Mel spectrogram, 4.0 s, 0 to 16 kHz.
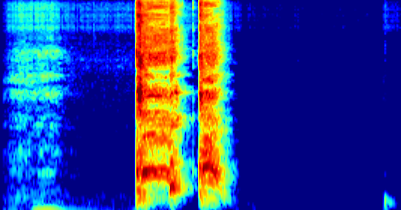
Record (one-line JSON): {"cough_length": "4.0 s", "cough_amplitude": 32768, "cough_signal_mean_std_ratio": 0.34, "survey_phase": "beta (2021-08-13 to 2022-03-07)", "age": "45-64", "gender": "Female", "wearing_mask": "No", "symptom_none": true, "smoker_status": "Never smoked", "respiratory_condition_asthma": false, "respiratory_condition_other": false, "recruitment_source": "REACT", "submission_delay": "3 days", "covid_test_result": "Negative", "covid_test_method": "RT-qPCR", "influenza_a_test_result": "Negative", "influenza_b_test_result": "Negative"}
